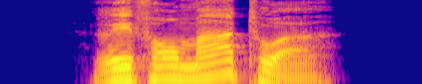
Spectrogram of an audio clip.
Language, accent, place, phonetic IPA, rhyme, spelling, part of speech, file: German, Germany, Berlin, [ʁefɔʁˈmaːtoːɐ̯], -aːtoːɐ̯, Reformator, noun, De-Reformator.ogg
- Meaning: reformer (male or of unspecified gender)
